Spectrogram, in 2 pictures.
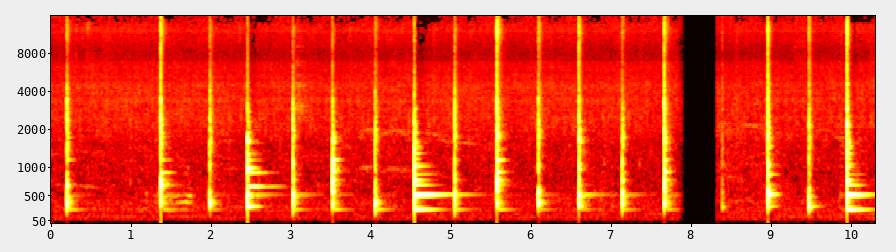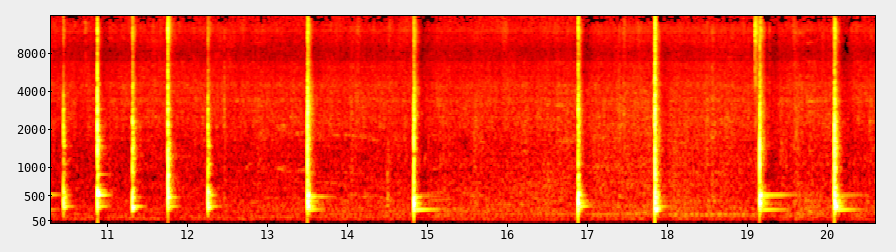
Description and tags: Individual hits and slowly played rhythms on bongo drums. Recorded at home on a smartphone - that should explain the background noise.
bongo, bongos, drum, drums, latin, martillo, percussion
